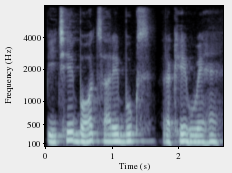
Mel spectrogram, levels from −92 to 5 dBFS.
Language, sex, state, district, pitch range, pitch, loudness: Hindi, male, Uttar Pradesh, Lucknow, 140-155 Hz, 150 Hz, -17 LUFS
